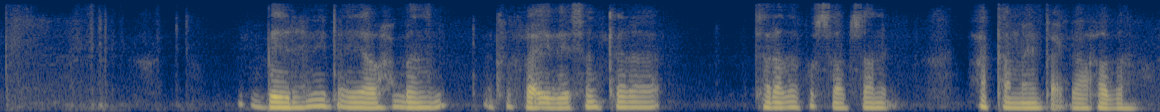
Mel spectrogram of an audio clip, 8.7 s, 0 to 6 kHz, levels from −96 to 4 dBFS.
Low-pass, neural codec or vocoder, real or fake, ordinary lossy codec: 5.4 kHz; codec, 16 kHz, 1.1 kbps, Voila-Tokenizer; fake; none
